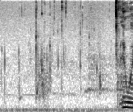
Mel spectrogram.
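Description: A man drinking from a plastic water bottle: faint sips and swallows over a low steady outdoor background, then speech begins near the end.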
